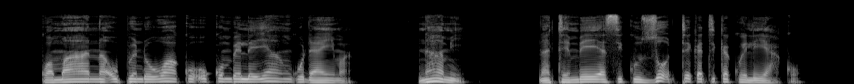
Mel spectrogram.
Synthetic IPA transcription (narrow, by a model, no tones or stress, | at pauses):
kwamaːnaupɛndɔwakɔʔukɔmbɛlɛjaŋɡuɗaima̰ | namḭ | natɛmbɛasikuzɔtɛkatikakwɛlija̰kɔ̰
